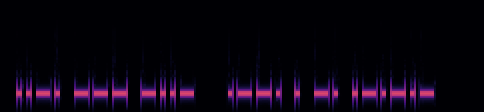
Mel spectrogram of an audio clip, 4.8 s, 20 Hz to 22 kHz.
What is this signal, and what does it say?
Morse code, heard as a keyed tone, about 25 wpm, 700 Hz. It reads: FOX PEN.
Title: Pangram Challenge v2 - 25wpm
